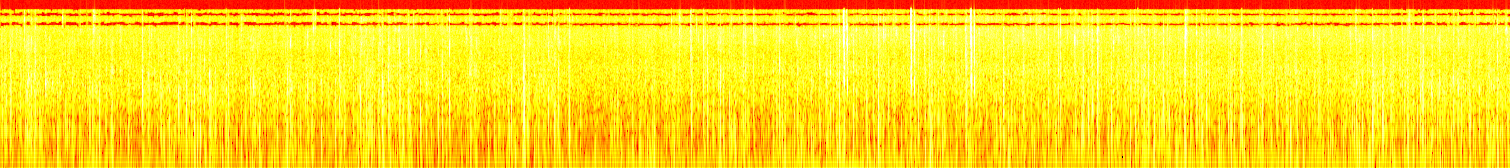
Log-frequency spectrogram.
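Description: Steady rain falling on a tarp shelter and the surrounding forest, with many small drop ticks and a few louder drops about ten to twelve seconds in.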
